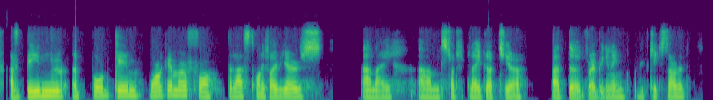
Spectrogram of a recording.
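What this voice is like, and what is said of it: French accent. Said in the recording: “you will hear my accents. I'm actually French”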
